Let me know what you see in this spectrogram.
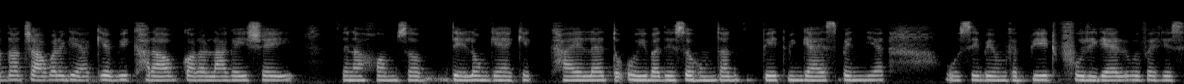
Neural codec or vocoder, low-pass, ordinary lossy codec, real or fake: codec, 16 kHz, 0.4 kbps, LongCat-Audio-Codec; none; none; fake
